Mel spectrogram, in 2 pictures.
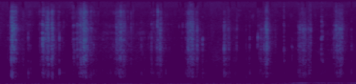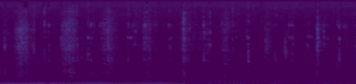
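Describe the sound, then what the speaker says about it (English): Close, crisp crunching of crunchy cheddar cheese whisps being chewed, a rapid series of bright bites and crackles repeating steadily, with a low rumble swelling in the middle. "I'm pretty sure I'll edit out some of my chewing for the cheddar cheese"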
